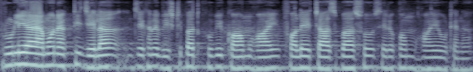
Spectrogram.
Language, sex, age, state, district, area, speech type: Bengali, male, 18-30, West Bengal, Purulia, urban, spontaneous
